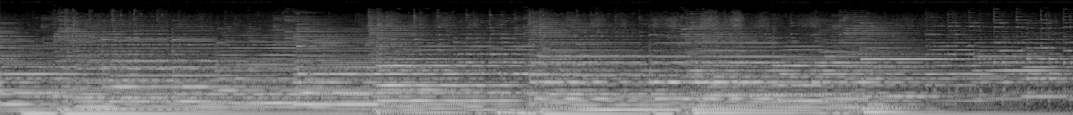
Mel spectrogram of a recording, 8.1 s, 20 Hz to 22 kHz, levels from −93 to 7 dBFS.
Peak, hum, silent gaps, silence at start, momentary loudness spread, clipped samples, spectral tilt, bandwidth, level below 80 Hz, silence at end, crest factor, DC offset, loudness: -6 dBFS; none; none; 0 s; 8 LU; under 0.1%; -6.5 dB/octave; 13 kHz; -30 dBFS; 0 s; 14 dB; under 0.1%; -20 LUFS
